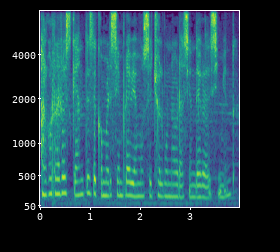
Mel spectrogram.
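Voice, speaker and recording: A woman's voice: steady tone, fast talker, warm tone, a little hiss or hum, natural voice. A woman playing an uneasy blind young caller. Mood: anxious. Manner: low, earnest, uneasy confiding. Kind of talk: radio drama acting.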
